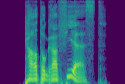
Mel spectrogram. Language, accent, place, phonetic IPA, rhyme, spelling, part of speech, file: German, Germany, Berlin, [kaʁtoɡʁaˈfiːɐ̯st], -iːɐ̯st, kartografierst, verb, De-kartografierst.ogg
- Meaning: second-person singular present of kartografieren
